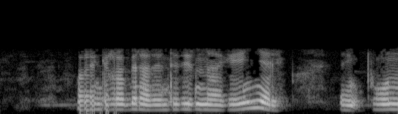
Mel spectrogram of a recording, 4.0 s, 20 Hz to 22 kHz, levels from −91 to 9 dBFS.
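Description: A speech recording carried over a telephone line, band-limited to roughly 300 Hz to 3.5 kHz, suffers packet loss with pitch repetition between 0.80 and 1.16 s. Over those 360 ms, about 160 ms of audio goes missing in short bursts, none longer than 40 ms, which fits about eight lost 20 ms packets. Each gap is bridged by repeating the last pitch period, so the damage sounds like brief buzzy, held tones rather than hard silent dropouts or clicks.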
